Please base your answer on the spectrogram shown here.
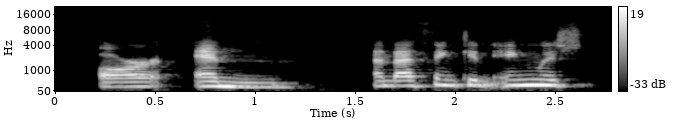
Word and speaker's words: Bern: In German, we pronounce it BERN.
